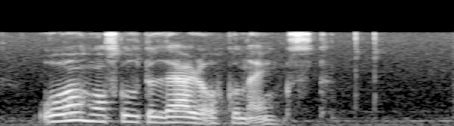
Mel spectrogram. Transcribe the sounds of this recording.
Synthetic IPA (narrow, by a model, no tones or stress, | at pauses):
ʔoːhʊnskʉlət̪ɪlæːɹəʔɔkʊnɛ̰ŋst̪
